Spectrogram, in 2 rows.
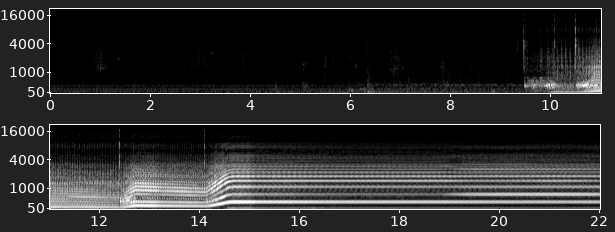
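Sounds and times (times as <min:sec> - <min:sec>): low hum: 0:07.0 - 0:22.0
bench grinder spinning: 0:09.4 - 0:22.0
siren wailing: 0:10.6 - 0:22.0.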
